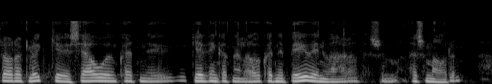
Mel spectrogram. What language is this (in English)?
Icelandic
